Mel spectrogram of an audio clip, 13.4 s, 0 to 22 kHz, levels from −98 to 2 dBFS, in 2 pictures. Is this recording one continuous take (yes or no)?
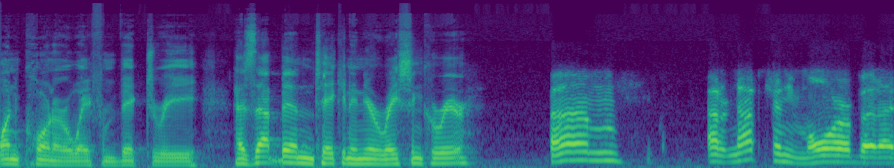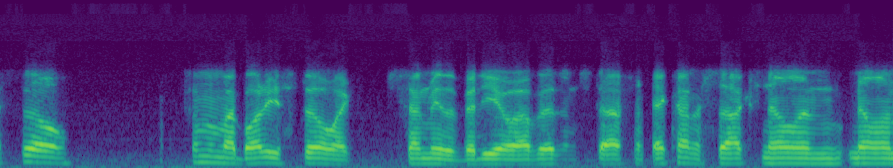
no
